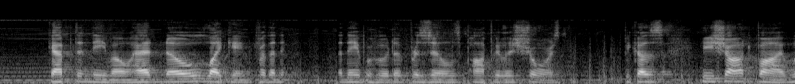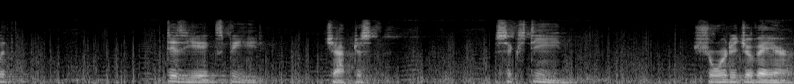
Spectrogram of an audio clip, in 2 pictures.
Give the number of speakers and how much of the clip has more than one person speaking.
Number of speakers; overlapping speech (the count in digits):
1, no overlap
